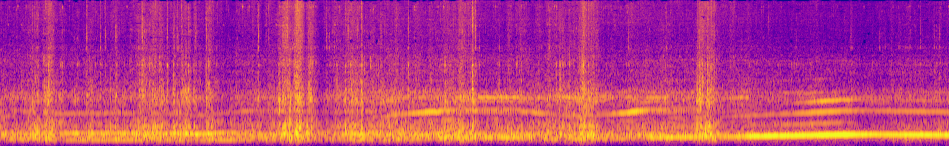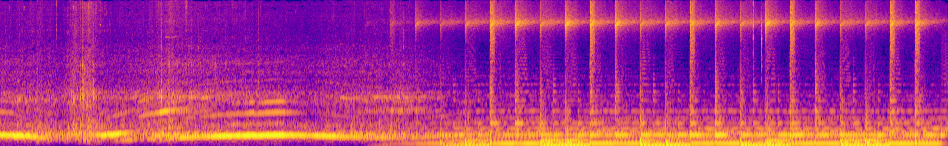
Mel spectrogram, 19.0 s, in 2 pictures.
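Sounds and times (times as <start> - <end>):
sped-up car engine sweeps: 0.0 - 18.9.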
